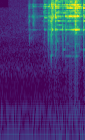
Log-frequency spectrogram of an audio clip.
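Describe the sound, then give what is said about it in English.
Car keys jangle for about half a second, a bright clinking rattle as they are picked up off a plate on a sideboard next to the front door, with no talking. “As I went to grab my car keys from the Princess Diana plate that sits on top of the sideboard next to the front door”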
